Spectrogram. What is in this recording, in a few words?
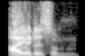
"iodism", American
